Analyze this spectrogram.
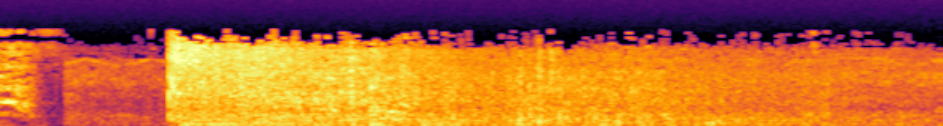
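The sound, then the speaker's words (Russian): A downed drone slams into a house with a sudden, loud explosive boom about a second in, followed by a heavy, sustained roaring rumble that slowly fades over several seconds. “А, в дом попали. Во, этот. Сбило дрон, и дрон в дом упал.”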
